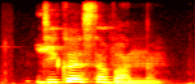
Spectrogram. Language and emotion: Russian, neutral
